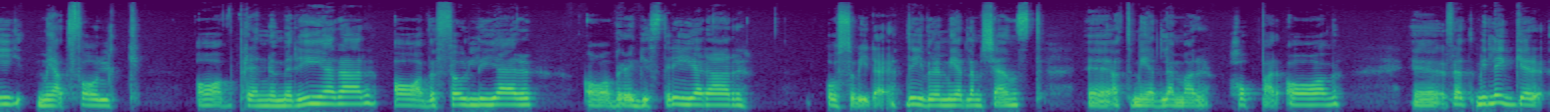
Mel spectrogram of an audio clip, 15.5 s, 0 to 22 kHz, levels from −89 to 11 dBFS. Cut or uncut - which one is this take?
uncut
